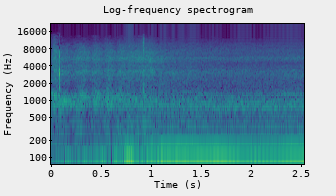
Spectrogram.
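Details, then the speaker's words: 2007 Ford Focus after replacing the engine and transmission mounts, which had made the car rattle badly at start-up: engine catches and settles into a deep, smooth, steady idle with no rattles or clunks. "I can tell this thing is smooth that is one smooth focus I'm telling you"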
